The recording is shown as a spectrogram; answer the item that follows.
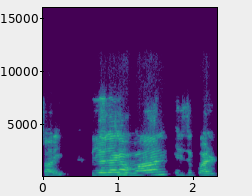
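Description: Speech only: a man talking in short phrases with brief pauses.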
